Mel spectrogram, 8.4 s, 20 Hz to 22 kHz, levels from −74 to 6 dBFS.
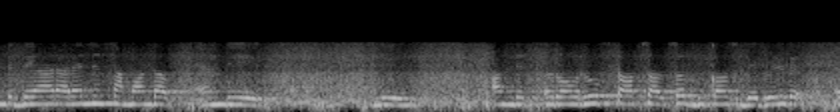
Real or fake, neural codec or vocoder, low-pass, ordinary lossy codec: real; none; 5.4 kHz; none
